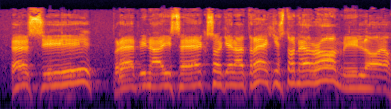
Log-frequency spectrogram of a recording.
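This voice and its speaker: A man puts on a cartoonish character voice. He pitches it high. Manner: snide, mocking.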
